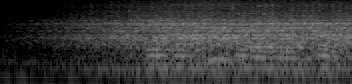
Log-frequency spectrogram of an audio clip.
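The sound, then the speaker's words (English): A Leica laser scanner, white and boxy, whirs as it spins on a tripod at Lviv Polytechnic National University in western Ukraine. A steady mechanical hum swells over the first second, then holds loud and even. “That's the sound of a high-tech Leica laser scanner at the Lviv Polytechnic National University in western Ukraine. It's white and boxy and spins on a tripod as it maps its surroundings.”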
